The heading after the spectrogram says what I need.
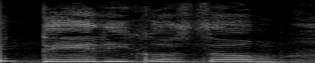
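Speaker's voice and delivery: तेरी कसम shouted high and loud; loud oath. Retold or imitated. Sister swears on her sister's head, shouting तेरी कसम. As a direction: swear तेरी कसम loudly, with तेरी hit hardest. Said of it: "सिर पे रख के कसम खाती है".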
